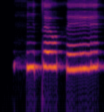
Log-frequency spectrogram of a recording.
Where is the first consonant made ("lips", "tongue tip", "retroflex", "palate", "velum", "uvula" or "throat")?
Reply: throat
